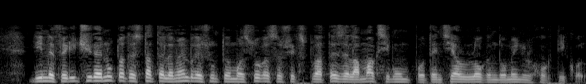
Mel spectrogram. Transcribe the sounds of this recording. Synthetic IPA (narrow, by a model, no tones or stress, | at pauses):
d̪inːe̞fe̞ɾit͡ʃiɾe̞nut̪owat̪e̞st̪at̪e̞le̞me̞mbɾe̞sunt̪ɨnməsuɾəsəʃʲe̞ksploat̪e̞ze̞lamaksimumpo̞t̪e̞nt̪siallːo̞kɨnd̪o̞me̞njulxo̞rt̪iko̰l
